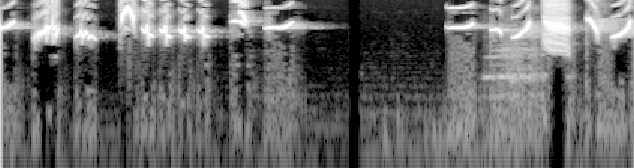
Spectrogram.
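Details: Orange-bellied leafbird song: bursts of sharp, high whistled chirps and slurred notes, quick and varied, a pause of about a second, then more rapid whistles and a short buzzy note.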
